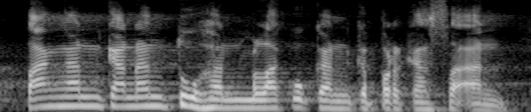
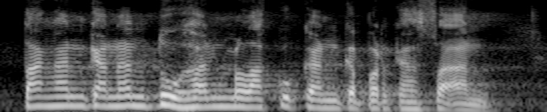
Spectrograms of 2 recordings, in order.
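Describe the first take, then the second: The two takes are said the same way.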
